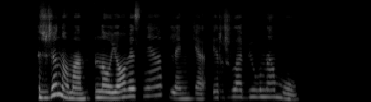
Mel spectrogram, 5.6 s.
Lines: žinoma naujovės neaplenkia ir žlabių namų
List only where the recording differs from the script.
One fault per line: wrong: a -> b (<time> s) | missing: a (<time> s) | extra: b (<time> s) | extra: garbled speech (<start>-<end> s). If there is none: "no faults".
no faults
